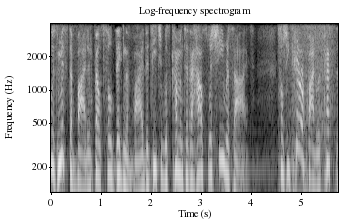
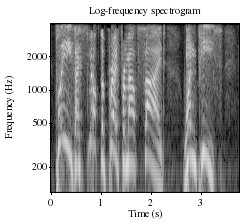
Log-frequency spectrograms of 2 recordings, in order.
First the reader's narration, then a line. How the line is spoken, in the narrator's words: it was a bum who cried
